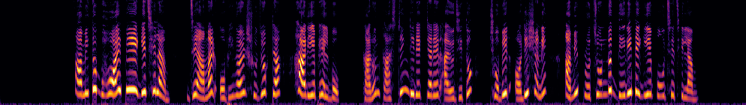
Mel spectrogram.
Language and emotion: Bengali, fearful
